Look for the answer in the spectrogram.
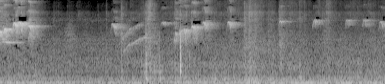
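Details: One-day-old Yellow Isabel canary chick begging while being hand-fed: thin, high cheeps and quick rising squeaks, with a louder burst at the start and fainter peeps afterwards over soft background hiss.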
